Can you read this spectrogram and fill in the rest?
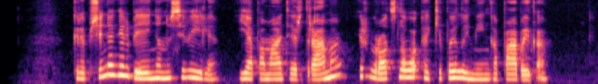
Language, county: Lithuanian, Kaunas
